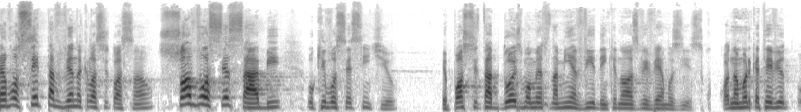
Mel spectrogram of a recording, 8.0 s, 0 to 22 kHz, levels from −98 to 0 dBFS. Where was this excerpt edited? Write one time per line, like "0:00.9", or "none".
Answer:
none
